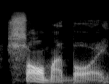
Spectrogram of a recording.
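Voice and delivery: put-on deep, low old mentor's voice; Bill Matthews. Old artist greets his young student, cool deep voice. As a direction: drop way down like a cool old man. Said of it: "That's how he talked. He had the coolest voice".

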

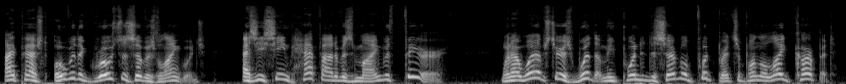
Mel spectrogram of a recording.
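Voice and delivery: plain reading voice

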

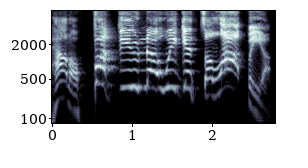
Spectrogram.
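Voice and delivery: very high, exasperated mock scream; retold high-pitched outburst; losing it. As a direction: scream it in hammed-up disbelief. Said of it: "I lost my shit".

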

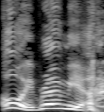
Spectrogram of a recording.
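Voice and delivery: high, hammed-up cockney British accent; bad British accent. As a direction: overdo a British accent like a shouting Juliet. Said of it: "criticized her British accent".

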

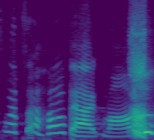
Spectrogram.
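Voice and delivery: put-on high innocent kid voice; child asking. Son asking mom in the car, high innocent child voice. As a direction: ask like a puzzled little boy. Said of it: "Levi goes".

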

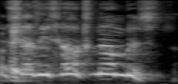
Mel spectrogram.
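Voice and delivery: hammed-up Irish lilt, squeaky; Irish accent. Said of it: "I can do that accent".

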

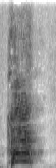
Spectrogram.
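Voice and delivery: sudden, very high single "ha" burst; abrupt loud laugh. Shown as a demonstration. Imitating a friend's laugh with no transition, explosive. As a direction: laugh straight to ten. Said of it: "no transition with a laugh".

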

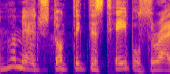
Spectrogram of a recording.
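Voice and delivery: high whiny mom voice; mock fussy mother; imitating mom. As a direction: fuss about the table, pitched high. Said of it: "She's like".

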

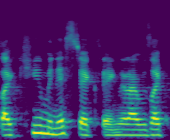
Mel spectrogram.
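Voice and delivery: normal talking voice

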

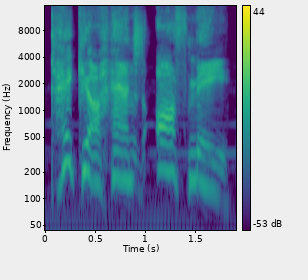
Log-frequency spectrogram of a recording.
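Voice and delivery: high, loud bellowed demand. A narrator's reading. Ian, seized by the waiter, bellowing loud and high. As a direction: roar at him to let go. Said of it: "Ian bellowed".

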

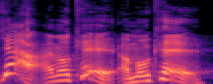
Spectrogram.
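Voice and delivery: high, brushing-off yeah, I'm okay; high-pitched insistence that everything is fine; forced reassurance. Retold or imitated. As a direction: pretend to be fine while shaken. Insisting she's fine after the crash.

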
